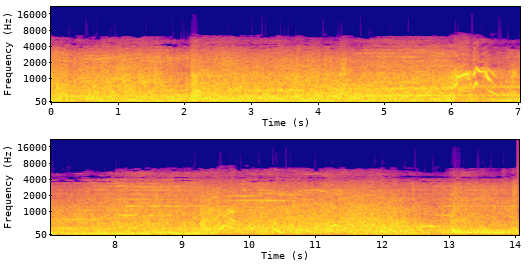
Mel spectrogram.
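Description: Cartoon soundtrack: background music mixed with a continuous, dense machine-vehicle sound effect with a steady low hum, as a robotic vehicle drives.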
